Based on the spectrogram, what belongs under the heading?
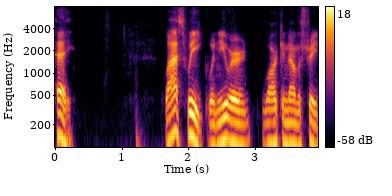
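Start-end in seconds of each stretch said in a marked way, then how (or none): none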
